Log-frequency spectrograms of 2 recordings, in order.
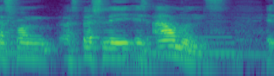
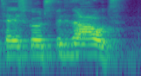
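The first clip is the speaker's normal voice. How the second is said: loud, so-so imitated Austrian accent; 4 semitones higher, 6 dB louder than usual. Repeating a quote as Arnold Schwarzenegger: Arnold Schwarzenegger accent. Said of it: "so that was my Arnie accent".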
